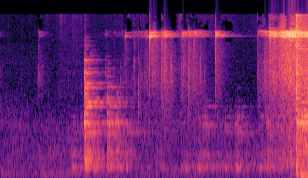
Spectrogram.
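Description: Metal chains rattle and clink as a barbell is lifted.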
